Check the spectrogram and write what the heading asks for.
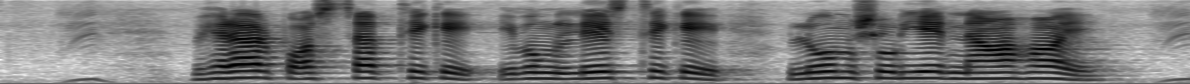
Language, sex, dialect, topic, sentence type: Bengali, female, Northern/Varendri, agriculture, statement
